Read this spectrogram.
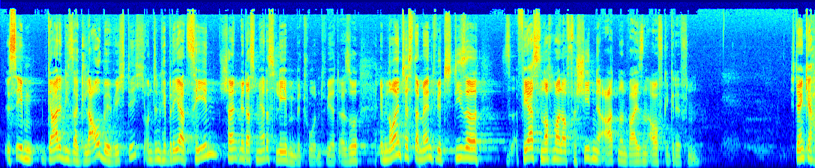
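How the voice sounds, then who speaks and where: A man's voice: fairly high pitch, fairly bright tone, in a large hall. A man preaching a sermon, reading a Bible passage and explaining it earnestly to his congregation, with some restarts.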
